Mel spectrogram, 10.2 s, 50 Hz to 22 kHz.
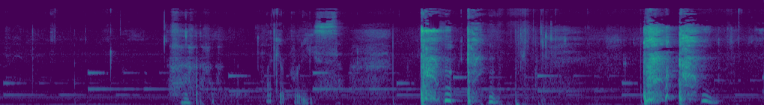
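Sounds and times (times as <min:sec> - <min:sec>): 
speech: 0:02.4 - 0:02.9, 0:06.0 - 0:06.8
person coughing hard after two weeks of coughing: 0:05.6 - 0:06.8, 0:08.6 - 0:09.7.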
